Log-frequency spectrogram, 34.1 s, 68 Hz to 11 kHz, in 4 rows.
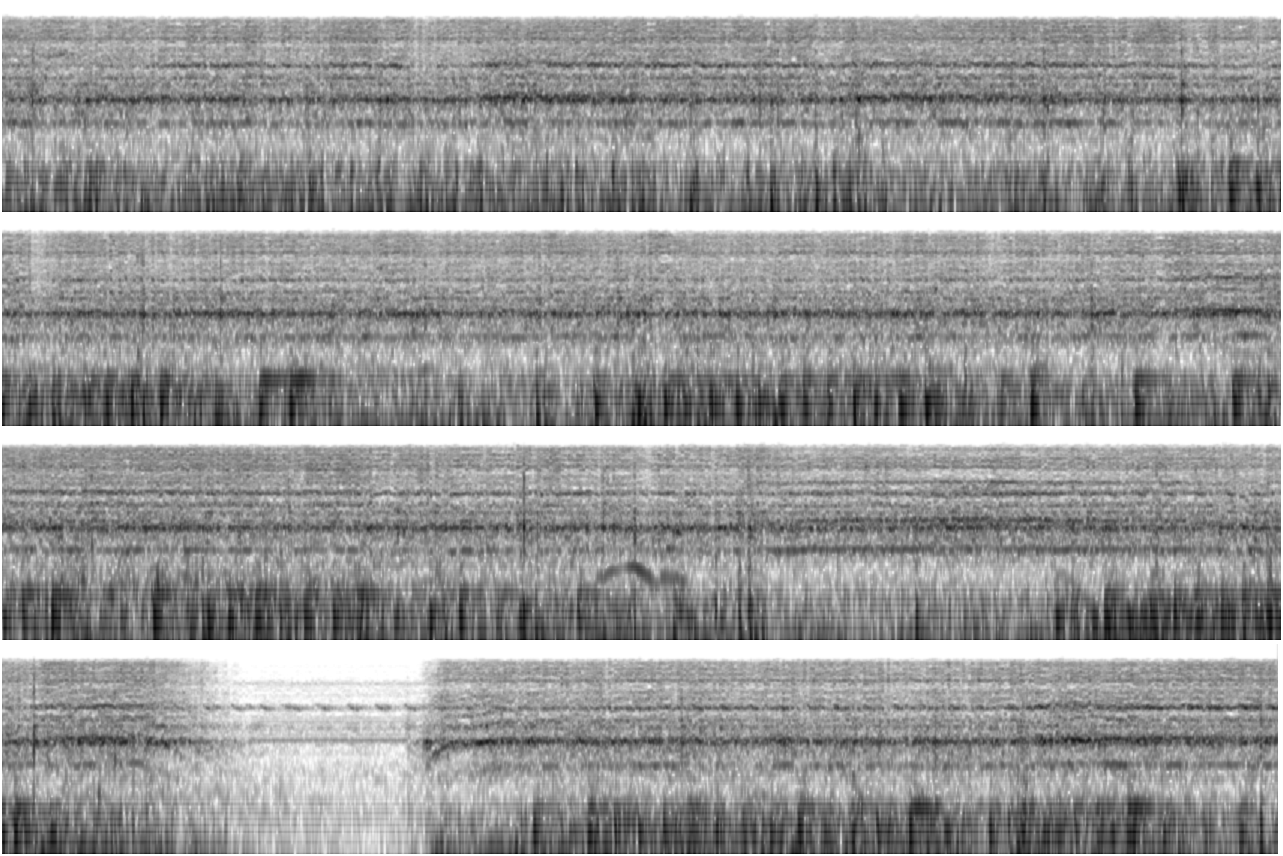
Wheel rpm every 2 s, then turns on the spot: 150, 150, 160, 160, 150, 160, 150, 160, 160, 160, 160, 160, 160, 80, 80, 150, 150.
none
